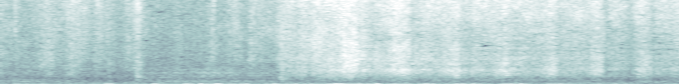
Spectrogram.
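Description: Fingertips and nails rub and scratch the red patterned fabric face of a thin, solid, small square woven rug-style coaster held in the hands. The result is a quiet, continuous scratchy rustle over a low rumble, growing brighter and louder in the middle of the clip before settling back down.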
